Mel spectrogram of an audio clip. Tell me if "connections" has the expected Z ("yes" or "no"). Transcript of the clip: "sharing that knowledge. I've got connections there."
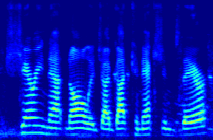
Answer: yes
